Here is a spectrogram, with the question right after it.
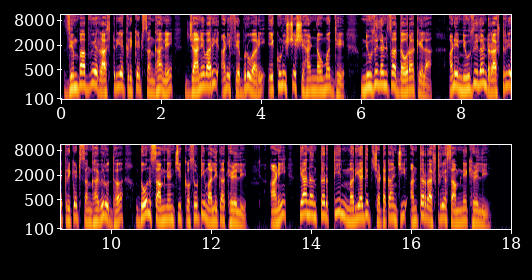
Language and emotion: Marathi, neutral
